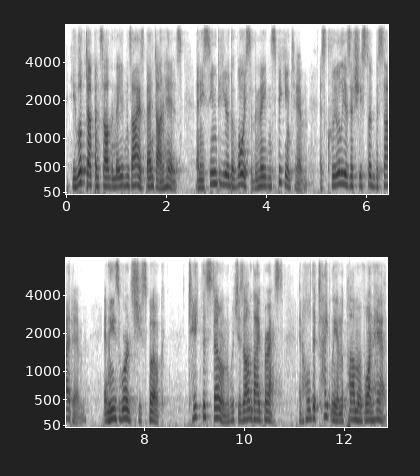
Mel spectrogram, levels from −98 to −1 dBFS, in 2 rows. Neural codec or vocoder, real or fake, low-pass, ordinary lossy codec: codec, 16 kHz in and 24 kHz out, 1.1 kbps, FireRedTTS-2 codec; fake; 7.2 kHz; Opus, 16 kbps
